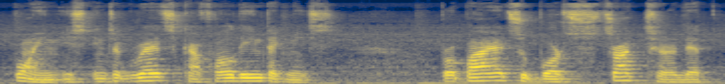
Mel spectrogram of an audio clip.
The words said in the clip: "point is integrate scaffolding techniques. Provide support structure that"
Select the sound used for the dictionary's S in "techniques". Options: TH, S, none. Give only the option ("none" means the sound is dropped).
S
